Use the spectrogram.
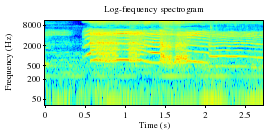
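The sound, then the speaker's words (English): A child screams and cries on a subway train in loud, high-pitched wails that waver and slide downward, with a short catch before another sustained wail, over a steady low hum. “Not where the screaming child is, not where the man is taking up 3 seats at once, and not where the woman is coughing and sneezing without covering her mouth.”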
